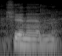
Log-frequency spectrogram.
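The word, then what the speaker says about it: 禁煙: Note the difference between the word for no smoking, kinen, actually 4 syllables, kinen, and the word anniversary, kinen, 3 syllables, kinen.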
